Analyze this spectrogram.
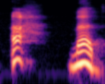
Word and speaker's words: Ahmad: What's this Ahmad? It's not hard, man. But English people, it's Ahmad.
